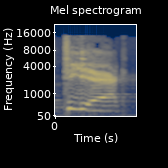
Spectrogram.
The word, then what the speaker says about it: Teegeeack: And I quote, it was known as Tiak. Look at it. That's exactly how you say it. T-E-E-G-E-E-A-C-K.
